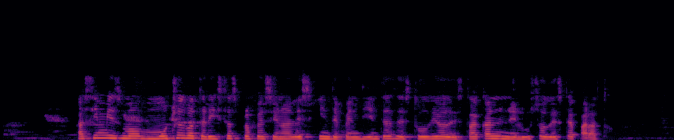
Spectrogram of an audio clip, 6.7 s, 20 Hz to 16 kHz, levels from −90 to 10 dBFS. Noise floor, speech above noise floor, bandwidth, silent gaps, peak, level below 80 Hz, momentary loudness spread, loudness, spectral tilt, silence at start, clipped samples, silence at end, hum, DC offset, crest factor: -77 dBFS; 40 dB; 7.6 kHz; none; -22 dBFS; -78 dBFS; 6 LU; -38 LUFS; -4.5 dB/octave; 0.8 s; under 0.1%; 0.75 s; none; under 0.1%; 14 dB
